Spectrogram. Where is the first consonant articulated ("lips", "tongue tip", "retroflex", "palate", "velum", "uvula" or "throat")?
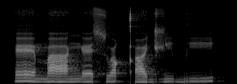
lips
